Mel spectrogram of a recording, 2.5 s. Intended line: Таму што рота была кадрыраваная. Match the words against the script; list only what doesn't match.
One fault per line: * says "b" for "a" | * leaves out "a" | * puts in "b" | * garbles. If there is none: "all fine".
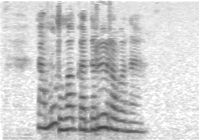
* leaves out "што рота"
